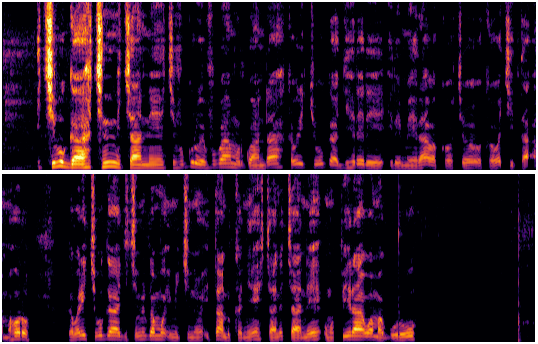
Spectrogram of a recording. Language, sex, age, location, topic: Kinyarwanda, female, 36-49, Kigali, government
